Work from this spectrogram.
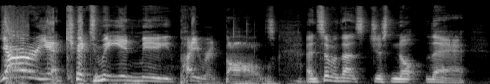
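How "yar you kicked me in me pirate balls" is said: slow, goofy, silly put-on pirate voice. Showing someone at a D and D game doing a silly voice: silly pirate voice. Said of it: "doing a silly voice".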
